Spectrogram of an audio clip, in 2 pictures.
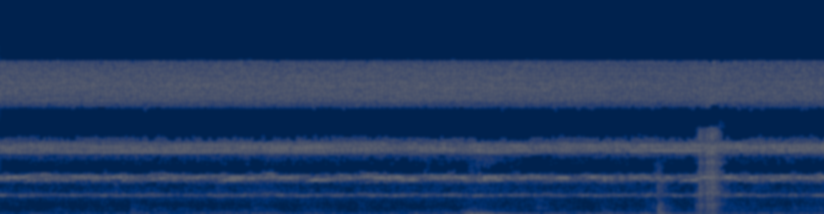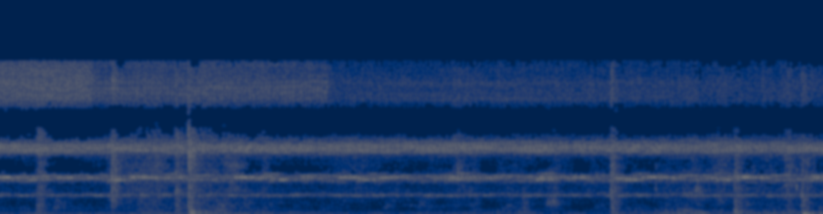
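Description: Quiet room tone with a faint, steady high-pitched whine. There is a soft thump about five seconds in, and a few light clicks.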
